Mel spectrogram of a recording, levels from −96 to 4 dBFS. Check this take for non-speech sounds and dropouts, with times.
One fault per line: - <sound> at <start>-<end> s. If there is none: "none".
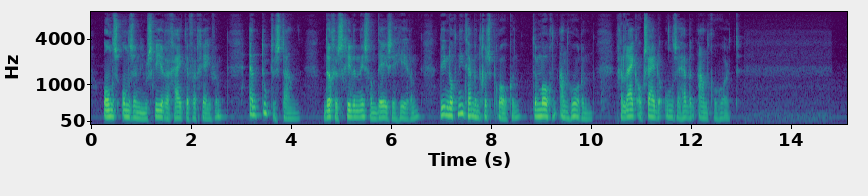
none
